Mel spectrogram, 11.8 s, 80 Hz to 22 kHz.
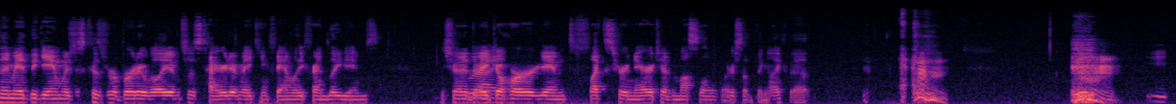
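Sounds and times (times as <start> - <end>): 
speech: 0.0 - 9.6, 10.7 - 11.7
throat clearing: 9.0 - 9.5, 10.7 - 11.2.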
